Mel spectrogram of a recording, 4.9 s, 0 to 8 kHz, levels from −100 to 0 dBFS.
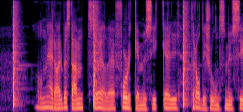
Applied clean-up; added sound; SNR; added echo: classical method spectral subtraction.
